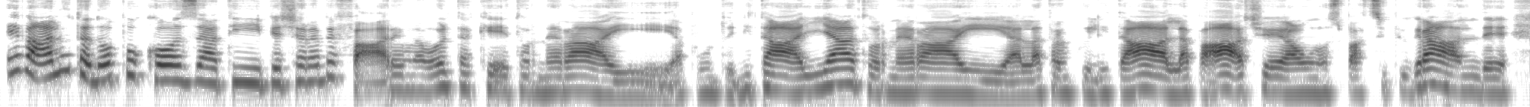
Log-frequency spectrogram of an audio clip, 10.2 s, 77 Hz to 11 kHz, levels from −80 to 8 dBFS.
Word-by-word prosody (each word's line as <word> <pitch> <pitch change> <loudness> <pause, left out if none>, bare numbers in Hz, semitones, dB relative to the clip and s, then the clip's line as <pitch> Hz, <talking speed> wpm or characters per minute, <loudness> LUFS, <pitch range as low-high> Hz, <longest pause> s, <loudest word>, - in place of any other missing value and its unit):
e 390 - -3
valuta 350 -1 +3
dopo 290 +4 -2
cosa 265 -4 +1
ti 240 0 -8
piacerebbe 255 +6 -6
fare, 290 - -2
una 170 -1 -12
volta 190 +3 -8
che 175 - -10
tornerai 155 -6 -4
appunto 150 0 -20
in - - -19
Italia, 175 +7 +2
tornerai 150 -4 -3
alla 130 +1 -3
tranquillità, 150 +3 +2
alla 155 -1 +1
pace, 165 0 +4
a 150 -1 0
uno 150 0 -11
spazio 150 0 -6
più - - -24
grande, 165 -8 +1
165 Hz, 140 wpm, -22 LUFS, 150-230 Hz, -, pace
